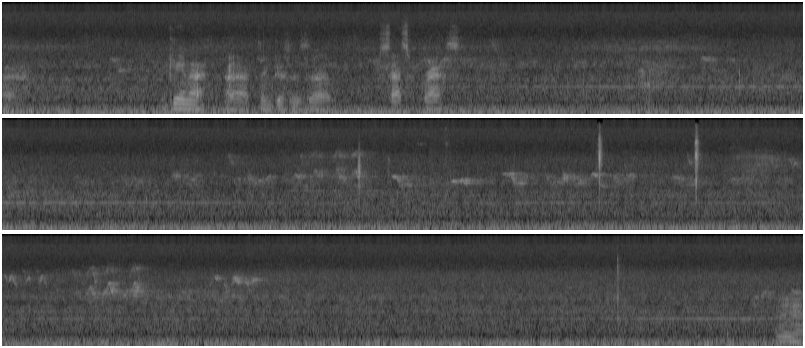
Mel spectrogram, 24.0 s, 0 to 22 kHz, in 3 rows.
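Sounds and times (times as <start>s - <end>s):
low outdoor rumble: 0.0s - 24.0s
small birds chirping: 0.0s - 24.0s
sharp clicks: 13.9s - 14.2s, 14.8s - 15.1s.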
